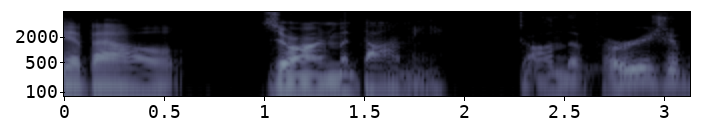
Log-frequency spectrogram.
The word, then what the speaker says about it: Zohran: Zorhan Mdani who basically it's Zoron. Zoron, not Zorhan. That's another thing Republicans will do, too, is they'll say it wrong.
